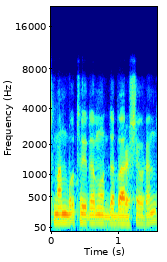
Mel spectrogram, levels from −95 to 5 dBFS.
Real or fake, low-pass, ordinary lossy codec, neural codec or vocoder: fake; 7.2 kHz; Opus, 16 kbps; codec, 16 kHz, 0.8 kbps, ZipCodec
